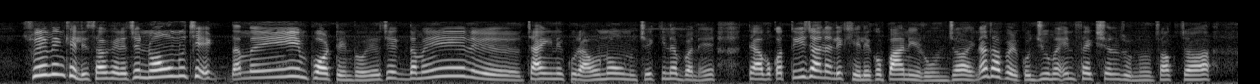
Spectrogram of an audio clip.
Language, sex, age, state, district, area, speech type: Nepali, female, 30-45, West Bengal, Kalimpong, rural, spontaneous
